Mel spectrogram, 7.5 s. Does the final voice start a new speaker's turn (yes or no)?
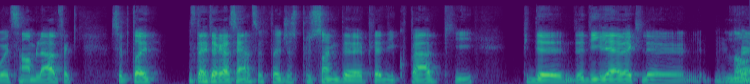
yes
